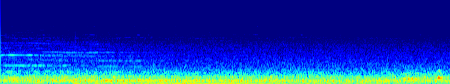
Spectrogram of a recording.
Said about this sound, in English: In October this year, I've spent a few nights out around dusk in an area I know great horned owls frequent, hoping to finally get recordings of this species in person.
